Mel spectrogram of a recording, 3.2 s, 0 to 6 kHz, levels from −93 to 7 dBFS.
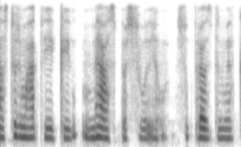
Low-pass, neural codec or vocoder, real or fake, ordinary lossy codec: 5.4 kHz; autoencoder, 44.1 kHz, a latent of 192 numbers a frame, MeloTTS; fake; Opus, 32 kbps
